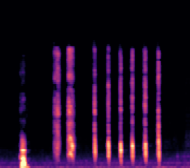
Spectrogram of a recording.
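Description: A person calling a dog with a quick run of sharp mouth clicks, about seven in just over a second, after a short shouted "Come!".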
